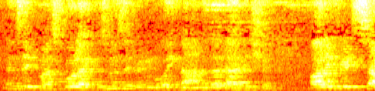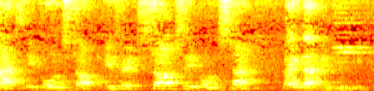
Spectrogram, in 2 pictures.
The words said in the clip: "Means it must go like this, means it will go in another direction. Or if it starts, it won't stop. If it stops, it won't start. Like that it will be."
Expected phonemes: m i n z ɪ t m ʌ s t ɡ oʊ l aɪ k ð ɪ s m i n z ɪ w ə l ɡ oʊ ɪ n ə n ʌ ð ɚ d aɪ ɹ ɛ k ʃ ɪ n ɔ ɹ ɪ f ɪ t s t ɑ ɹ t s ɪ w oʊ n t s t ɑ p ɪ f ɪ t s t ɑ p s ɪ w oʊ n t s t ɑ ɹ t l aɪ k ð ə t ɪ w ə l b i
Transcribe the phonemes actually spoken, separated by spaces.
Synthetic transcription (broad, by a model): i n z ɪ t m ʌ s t ɡ oʊ l aɪ k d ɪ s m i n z ɪ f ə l ɡ oʊ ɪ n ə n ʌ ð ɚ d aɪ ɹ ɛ ʃ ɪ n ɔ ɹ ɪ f ɪ t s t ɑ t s ɪ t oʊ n s t ɑ p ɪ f ɪ t s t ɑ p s ɪ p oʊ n s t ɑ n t l aɪ k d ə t ɪ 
